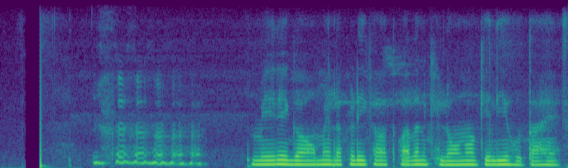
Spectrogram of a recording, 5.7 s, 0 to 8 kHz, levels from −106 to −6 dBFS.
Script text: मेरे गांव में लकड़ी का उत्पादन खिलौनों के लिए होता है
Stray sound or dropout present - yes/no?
yes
